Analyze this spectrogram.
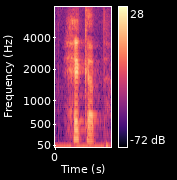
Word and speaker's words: hiccup: Hiccup has the sound of a cup.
